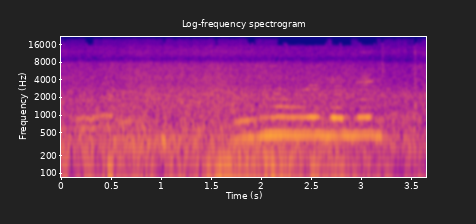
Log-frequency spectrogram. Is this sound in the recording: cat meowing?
no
